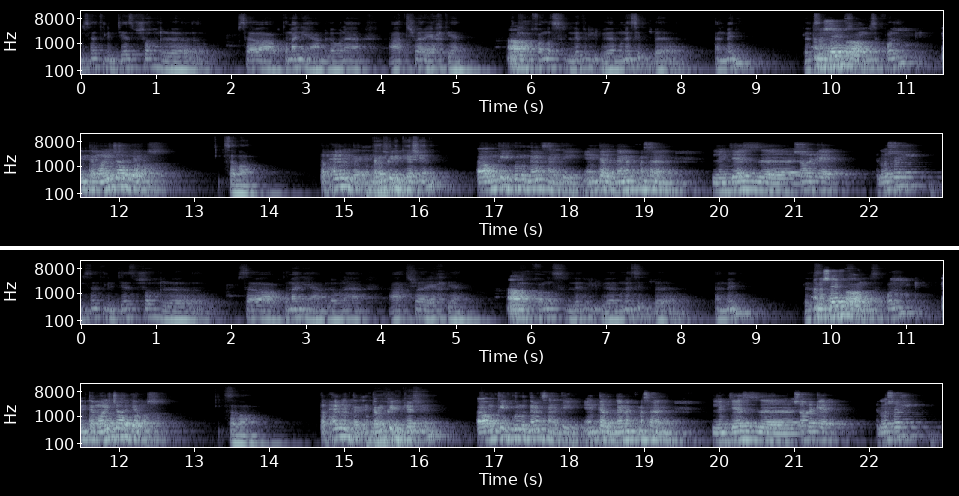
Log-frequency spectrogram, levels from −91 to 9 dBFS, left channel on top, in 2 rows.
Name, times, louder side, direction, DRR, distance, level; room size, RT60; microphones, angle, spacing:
voice 1, 0.0-1.7 2.1-5.1 5.7-8.1 8.5-8.9 9.6-11.0 13.4-13.8 15.4-16.3, left 1 dB, 50° left, 5 dB, 1.6 m, -35 dB
voice 2, 9.7-10.5 11.5-12.5 14.7-15.9 16.8-19.3 19.9-21.5 22.1-22.6, right 1 dB, 70° right, 0 dB, 3.1 m, -25 dB
16.5 x 8.2 x 5.0 m, 0.79 s
head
